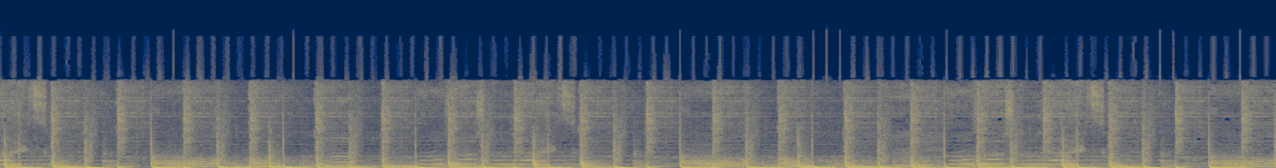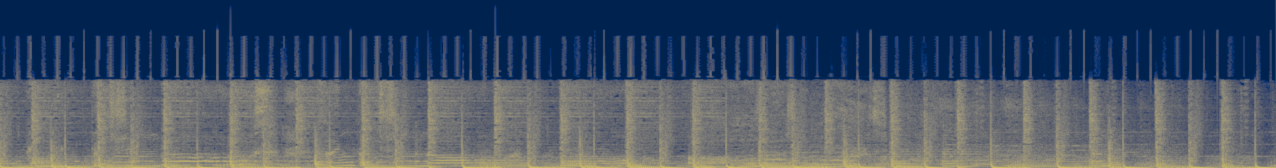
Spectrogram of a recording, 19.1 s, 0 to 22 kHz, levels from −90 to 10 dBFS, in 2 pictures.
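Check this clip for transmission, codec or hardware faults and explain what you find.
There is one fault, present for the whole clip. Regular ticks at 10 per second accompany the sound wherever there is signal: a resampler restarted on every block, so each 100 ms block edge lacks its true neighbouring samples and carries a small error.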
